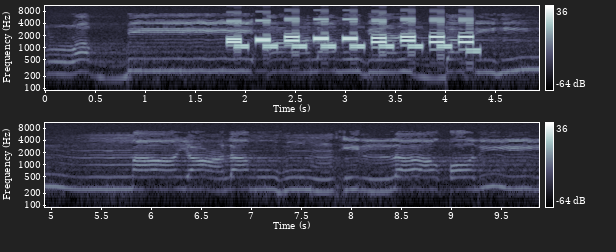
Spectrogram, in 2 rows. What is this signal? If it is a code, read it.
Multi-frequency trunk signalling (R2, with the far end's replies), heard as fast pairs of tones, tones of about 140 ms. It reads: 238664877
